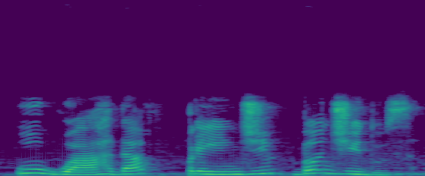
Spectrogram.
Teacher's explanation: Apesar da palavra prende ser terminada com a letra E, sonoramente é como se fosse terminada pela letra I.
